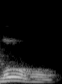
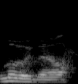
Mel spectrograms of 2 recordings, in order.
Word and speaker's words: Louisville: southern accents in the the word louisville is one syllable when you're south of the base of dixon land it isn't louisville it's a little all you gotta get your mouth full and say it all at one time all right if we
